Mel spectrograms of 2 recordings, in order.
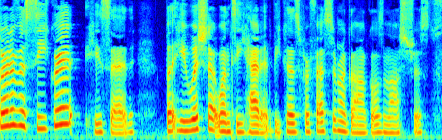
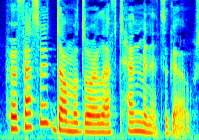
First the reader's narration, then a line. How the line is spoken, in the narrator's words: she said coldly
